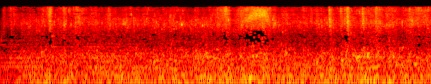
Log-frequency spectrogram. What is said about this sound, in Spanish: Un especial al que queremos cruzar dejando que suene el fluir del agua, el fluir de la vida y la voz de un hombre que quiso contar su historia, la historia del hechizo de un río de Montana que marcó su existencia.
